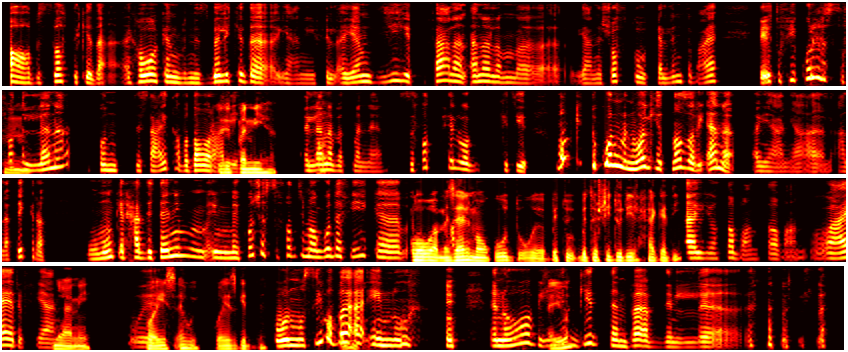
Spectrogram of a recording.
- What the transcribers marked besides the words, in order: unintelligible speech; chuckle; laugh
- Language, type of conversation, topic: Arabic, podcast, إنت بتفضّل تختار شريك حياتك على أساس القيم ولا المشاعر؟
